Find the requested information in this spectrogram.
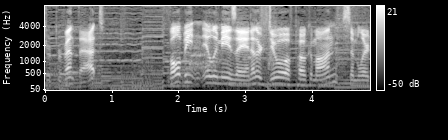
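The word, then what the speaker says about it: Illumise: is more defensive and as for the pronunciation of il's name that's how the anime pronounce it that's why I'm saying it like that cuz everyone's like why aren't you saying it like ilumi but yeah that's why I'm saying it ilum Oddish or orish as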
